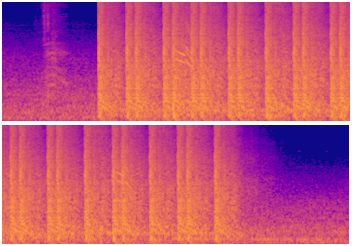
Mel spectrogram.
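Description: Pistols fire in rapid, repeated shots.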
